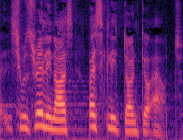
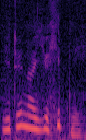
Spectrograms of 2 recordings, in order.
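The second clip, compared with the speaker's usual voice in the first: calm quiet remark; 15 dB quieter than usual. Retold or imitated. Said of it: "Taryn looks at me and says".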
